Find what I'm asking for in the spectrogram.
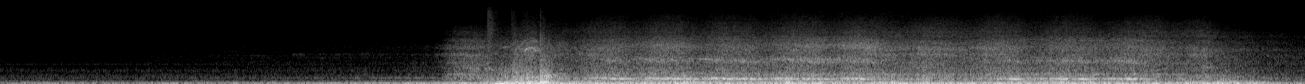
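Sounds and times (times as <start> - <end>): low motor hum: 0.0 - 13.0
wheel-on-rail rumble: 3.7 - 13.0.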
